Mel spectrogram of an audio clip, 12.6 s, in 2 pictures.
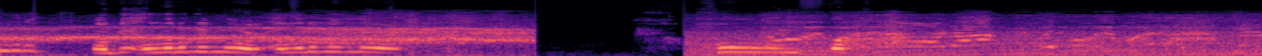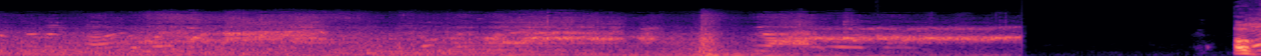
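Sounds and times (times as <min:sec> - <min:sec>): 
car tires screeching: 0:00.0 - 0:02.7, 0:04.0 - 0:11.4
speech: 0:00.5 - 0:02.2, 0:03.6 - 0:04.6, 0:12.5 - 0:12.6
thud: 0:09.7 - 0:10.2.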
